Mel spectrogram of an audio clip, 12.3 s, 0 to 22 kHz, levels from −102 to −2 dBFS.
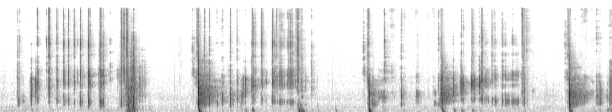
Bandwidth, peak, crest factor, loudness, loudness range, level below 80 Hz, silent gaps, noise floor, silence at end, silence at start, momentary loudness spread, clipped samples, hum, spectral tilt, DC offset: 16.5 kHz; 0 dBFS; 36 dB; -33 LUFS; 11 LU; -52 dBFS; none; -80 dBFS; 0 s; 0.6 s; 22 LU; under 0.1%; none; -4 dB/octave; under 0.1%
